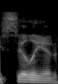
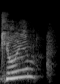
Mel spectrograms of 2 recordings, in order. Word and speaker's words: Cillian: Oh no, I was calling Killian Murphy Cillian for so long. Is it Killian? I know Yes it he's like is. Irish. Okay, they have funny Right, yeah. pronunciations sometimes. Okay, No, oops, sorry. I hate Not the my letter mic. C in I hate the letter C in general, so like It's tricky sometimes.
